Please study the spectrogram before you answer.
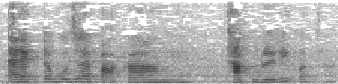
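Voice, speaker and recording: A woman's voice: fairly high pitch, level tone, moderate pace, noisy background. A woman with a Bengali accent giving a devotional talk, earnest and explanatory, asking questions and answering them herself. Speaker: devotional speaker.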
